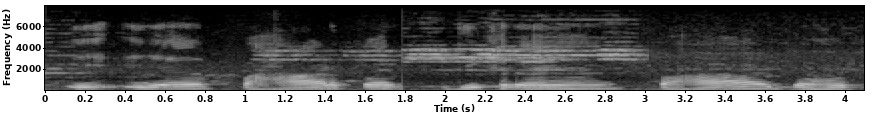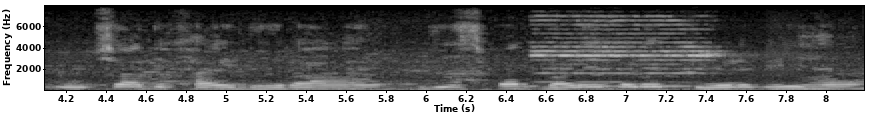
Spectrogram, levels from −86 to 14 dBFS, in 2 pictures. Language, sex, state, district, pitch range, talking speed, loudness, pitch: Hindi, male, Bihar, Kishanganj, 165-185 Hz, 155 wpm, -21 LUFS, 175 Hz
